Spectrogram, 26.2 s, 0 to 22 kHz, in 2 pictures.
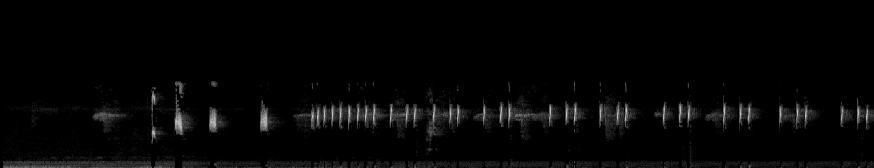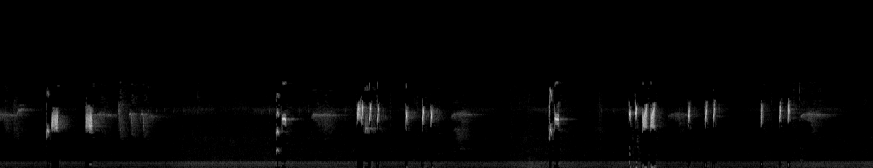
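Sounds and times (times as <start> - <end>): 
brief low rumble: 0.0 - 2.6
blue-crowned hanging parrot chirping: 1.4 - 3.3, 3.9 - 13.0, 13.8 - 14.6, 17.2 - 17.5, 18.5 - 19.6, 21.4 - 21.6, 22.5 - 23.8, 24.8 - 25.4.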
